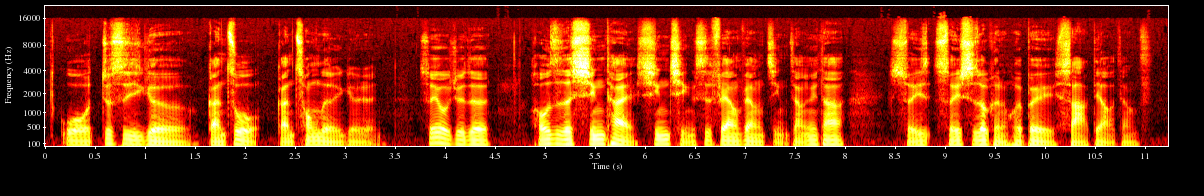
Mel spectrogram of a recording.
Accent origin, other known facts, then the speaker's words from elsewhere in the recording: Taiwan; 我有一半台湾族的血统嗯。，所以我从小就在部落长大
